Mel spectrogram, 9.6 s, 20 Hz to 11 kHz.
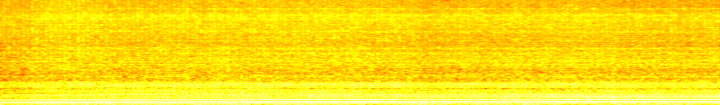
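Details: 1972 Ford Mustang driving home, phone mounted in the dash, leak not yet fixed: loud, steady low V8 rumble with a raspy, chuffing edge over the engine at constant speed. Exhaust leak.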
